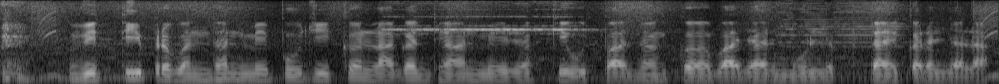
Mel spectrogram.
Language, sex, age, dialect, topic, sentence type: Bhojpuri, male, 18-24, Western, banking, statement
